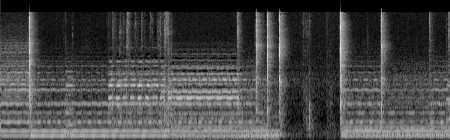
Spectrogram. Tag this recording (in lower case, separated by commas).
organ, electronic organ, keyboard (musical), piano, electric piano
